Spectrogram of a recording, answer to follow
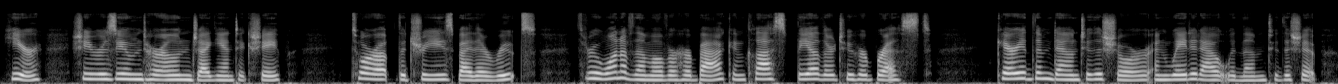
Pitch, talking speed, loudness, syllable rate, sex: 225 Hz, 190 wpm, -16 LUFS, 4.8 syllables/s, female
